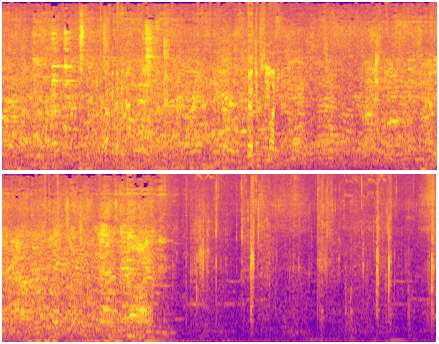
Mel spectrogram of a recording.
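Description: Busy restaurant dining room: many people talking at once. About seven seconds in it cuts off abruptly to a much quieter background with a few faint, scattered clicks.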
